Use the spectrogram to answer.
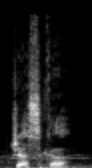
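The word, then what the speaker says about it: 朱志香: Anyway, is pronounced Jessica. She's dad's older brother's daughter. That older brother happens to be the oldest son of the Ushi Romeo family. So now it it means Jessica is the direct family heir.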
